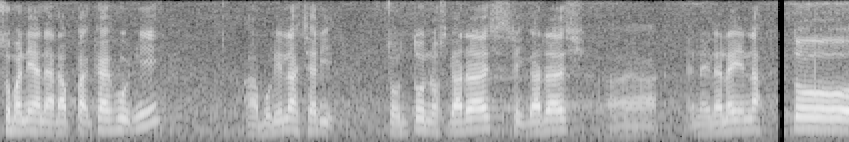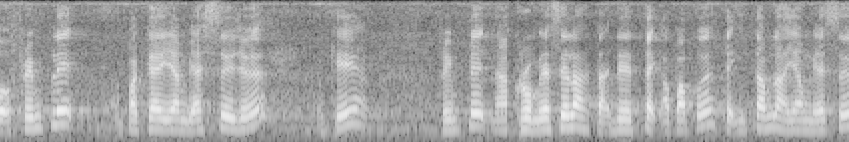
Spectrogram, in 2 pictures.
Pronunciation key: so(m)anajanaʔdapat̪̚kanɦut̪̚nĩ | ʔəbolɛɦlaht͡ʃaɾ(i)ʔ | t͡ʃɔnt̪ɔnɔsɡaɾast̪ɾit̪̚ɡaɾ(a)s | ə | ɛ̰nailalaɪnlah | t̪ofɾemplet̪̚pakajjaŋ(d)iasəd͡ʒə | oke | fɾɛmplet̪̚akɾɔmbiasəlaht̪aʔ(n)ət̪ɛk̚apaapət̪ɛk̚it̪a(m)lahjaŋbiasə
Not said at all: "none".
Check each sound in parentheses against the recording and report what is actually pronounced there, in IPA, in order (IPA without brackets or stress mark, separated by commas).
m, i, a, b, d, m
